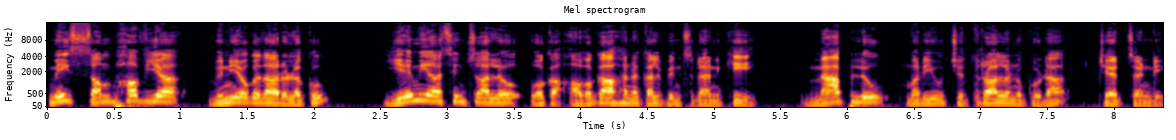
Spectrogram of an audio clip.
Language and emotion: Telugu, neutral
